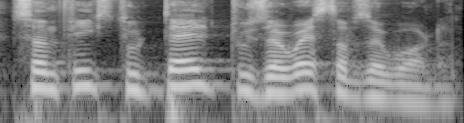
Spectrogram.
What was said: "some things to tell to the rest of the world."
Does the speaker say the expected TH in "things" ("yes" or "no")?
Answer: no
